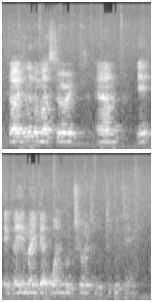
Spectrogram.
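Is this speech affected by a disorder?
Yes: brain injury; acquired, fall from height.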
